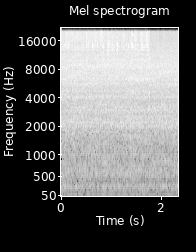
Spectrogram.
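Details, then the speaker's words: Oil boiler burner after running out of oil and bleeding the fuel line: steady, even roar of flame and fan with no sputter or surging; clean good oil flow, firing cleanly. "Alright, now we're getting a good oil flow here. Clean, good oil flow."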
